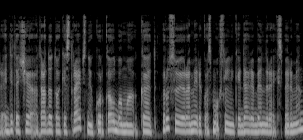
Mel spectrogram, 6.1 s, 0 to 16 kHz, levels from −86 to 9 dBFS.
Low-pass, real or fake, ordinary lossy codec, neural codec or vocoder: 14.4 kHz; real; MP3, 48 kbps; none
